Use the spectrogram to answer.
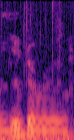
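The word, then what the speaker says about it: loup-garou: It's said that you can become a Rougarou or Lugaru, depending on your pronunciation, if you break certain religious norms.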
